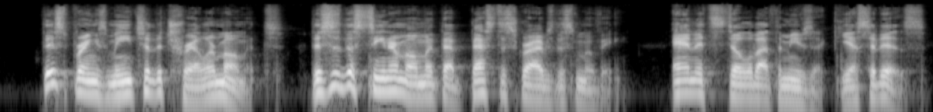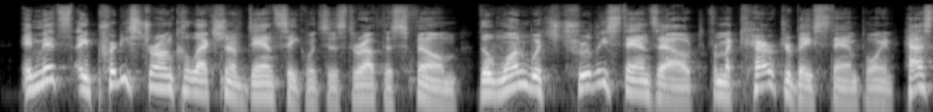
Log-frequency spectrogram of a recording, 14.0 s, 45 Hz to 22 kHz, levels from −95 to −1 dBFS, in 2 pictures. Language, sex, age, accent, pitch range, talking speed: English, male, 40-59, American, 110-155 Hz, 205 wpm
